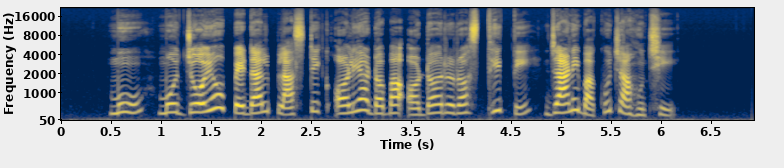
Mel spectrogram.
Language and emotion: Odia, neutral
